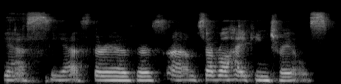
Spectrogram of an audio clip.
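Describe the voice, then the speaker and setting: A woman with a mid-range voice gives informal announcements about events. She is friendly and speaks haltingly, in short pieces, like a venue representative addressing guests. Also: mid-range voice, level tone, creaky, rough recording.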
